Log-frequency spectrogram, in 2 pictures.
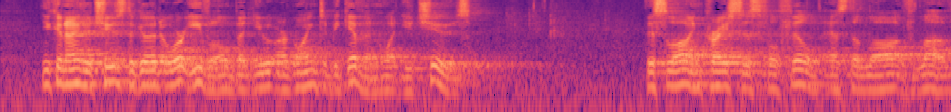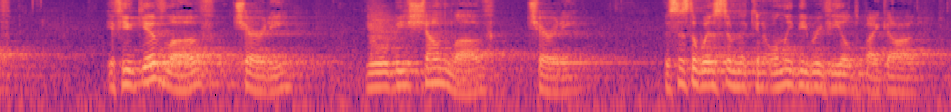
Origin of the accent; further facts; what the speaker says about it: Kansas City, United States; born there; Did you know that's where I'm born? I was born in Kansas City. I love Kansas City.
